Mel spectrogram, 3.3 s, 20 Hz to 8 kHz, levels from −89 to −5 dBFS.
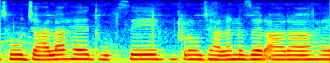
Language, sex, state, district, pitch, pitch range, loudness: Hindi, female, Maharashtra, Mumbai Suburban, 205 Hz, 200-215 Hz, -13 LUFS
